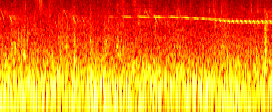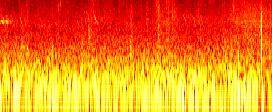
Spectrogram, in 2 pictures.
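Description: Near silence with a faint, thin, high bird whistle about two seconds in, sliding slightly down and ending in a short trill, and a single click near the end.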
